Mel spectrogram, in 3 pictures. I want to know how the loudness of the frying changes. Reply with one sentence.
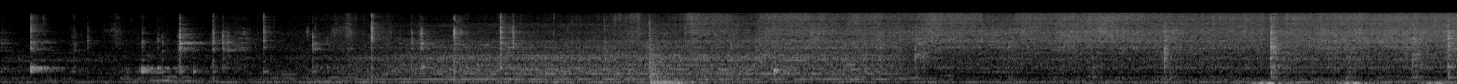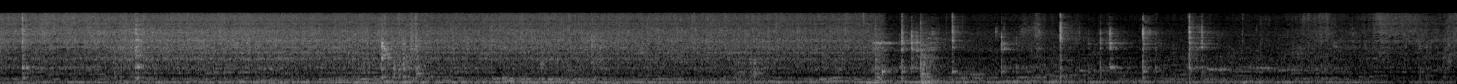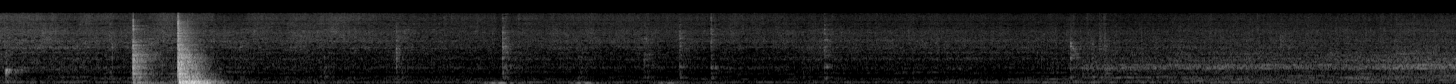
The volume of the frying goes up, then down.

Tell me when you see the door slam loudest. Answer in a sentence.
The loudest moment of the door slam is at 31 seconds.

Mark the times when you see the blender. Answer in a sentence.
The blender can be heard from 0.0 to 9.2 s and from 39.9 to 43.6 s.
